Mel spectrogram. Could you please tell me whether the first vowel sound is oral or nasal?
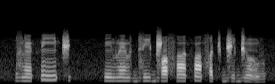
nasal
